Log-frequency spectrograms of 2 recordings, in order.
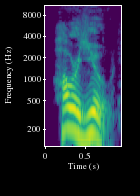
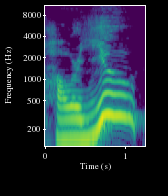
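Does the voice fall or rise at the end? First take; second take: fall; rise. First: The voice falls at the end. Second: The voice rises at the end. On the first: It sounds commanding and demands a response. The speaker calls it right. "Gets her attention" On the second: It leaves a question in the listener's mind. The speaker calls it wrong. "Instead of"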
